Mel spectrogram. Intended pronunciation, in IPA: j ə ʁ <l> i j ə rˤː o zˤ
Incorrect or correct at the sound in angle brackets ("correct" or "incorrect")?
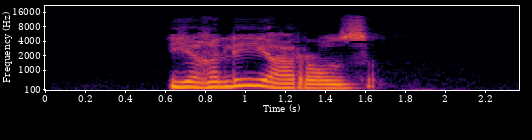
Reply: correct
